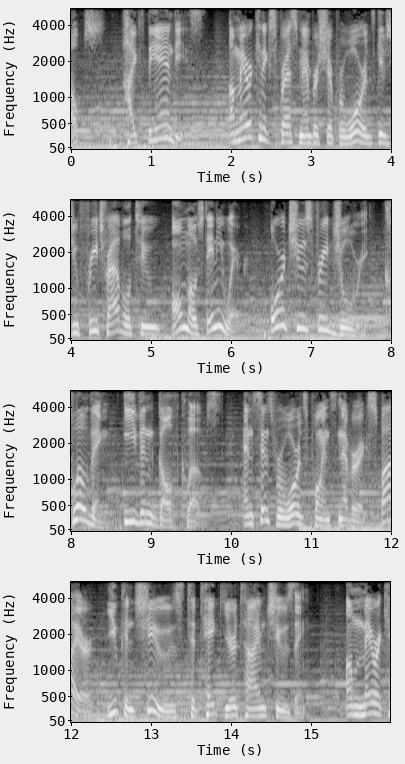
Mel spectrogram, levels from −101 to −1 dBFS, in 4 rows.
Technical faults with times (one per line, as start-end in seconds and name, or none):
none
